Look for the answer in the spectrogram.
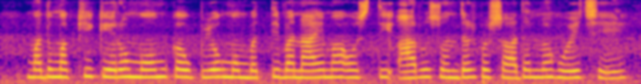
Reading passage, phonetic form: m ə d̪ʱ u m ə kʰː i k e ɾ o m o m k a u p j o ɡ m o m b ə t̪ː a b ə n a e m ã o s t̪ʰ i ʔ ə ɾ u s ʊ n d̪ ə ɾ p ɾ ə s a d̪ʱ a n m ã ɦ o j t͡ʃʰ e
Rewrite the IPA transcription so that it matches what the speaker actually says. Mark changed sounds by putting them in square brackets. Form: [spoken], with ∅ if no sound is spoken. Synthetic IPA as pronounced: m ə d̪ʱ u m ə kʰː i k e ɾ o m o m k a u p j o ɡ m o m b ə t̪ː [i] b ə n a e m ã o s [t̪] i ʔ [a] ɾ u s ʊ n d̪ ə ɾ p ɾ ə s a d̪ʱ [ə] n m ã ɦ o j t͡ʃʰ e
